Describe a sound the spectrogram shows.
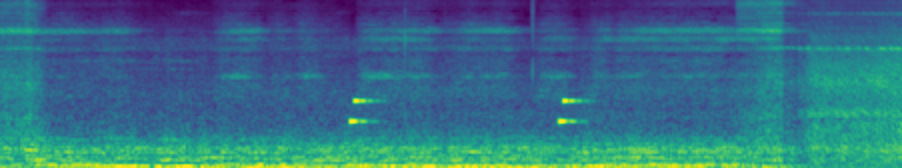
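A train's electric motor hums steadily, then falls quiet.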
